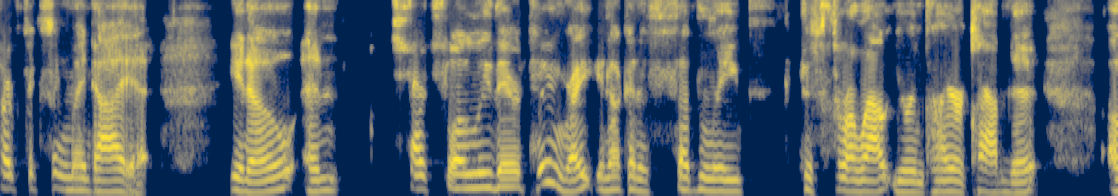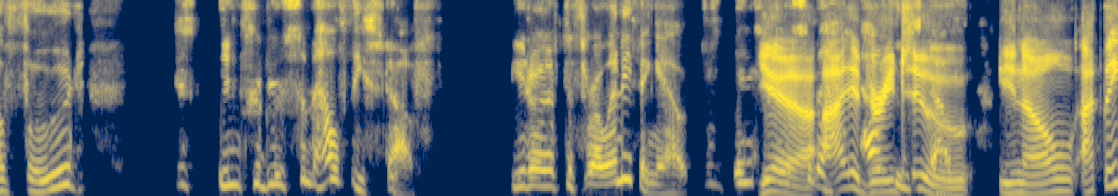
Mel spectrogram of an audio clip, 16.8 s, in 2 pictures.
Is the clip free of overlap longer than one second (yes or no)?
no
